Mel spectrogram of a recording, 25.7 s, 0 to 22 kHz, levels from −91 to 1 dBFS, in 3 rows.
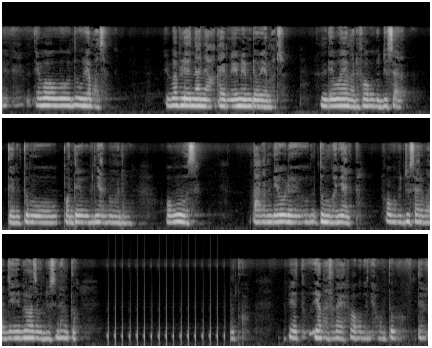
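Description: Throughout the clip the speech sounds dull and smeared, with nothing above 9.7 kHz and a plainly audible warbling, fizzy texture on sibilants. This points to AAC compression, likely AAC-LC at around 32 kbps, where coarse quantisation thins the spectrum and lowers the cut-off.

From 19.23 s to 21.68 s a broken-record loop takes over. A 146 ms fragment repeats back to back 17 times, likely because the stream or player stalled and kept resending its last buffered piece. The audio that belonged in that span is lost.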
